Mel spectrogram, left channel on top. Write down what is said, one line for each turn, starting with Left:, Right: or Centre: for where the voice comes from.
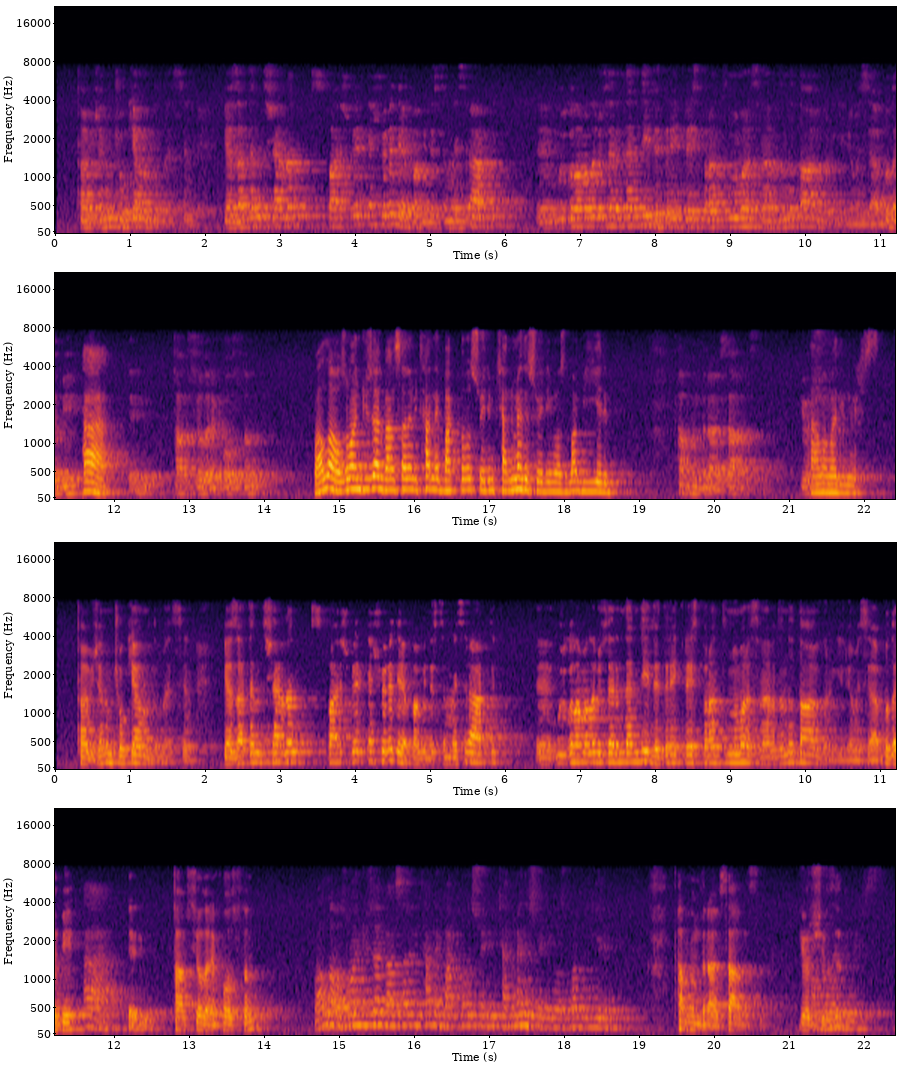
Right: Tabii canım çok iyi anladım ben seni. Ya zaten dışarıdan sipariş verirken şöyle de yapabilirsin. Mesela artık e, uygulamalar üzerinden değil de direkt restoranın numarasını aradığında daha uyguna geliyor mesela. Bu da bir
Left: Ha,
Right: e, tavsiye olarak olsun.
Left: vallahi o zaman güzel ben sana bir tane baklava söyleyeyim kendime de söyleyeyim o zaman bir yiyelim.
Right: <laughs> Tamamdır abi sağ olasın. Görüşürüz
Left: Tamam hadi
Right: hadi.
Left: görüşürüz.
